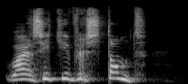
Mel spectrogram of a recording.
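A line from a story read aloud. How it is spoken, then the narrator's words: Calling out. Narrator (Dutch): riep Taharka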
